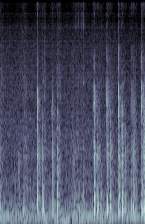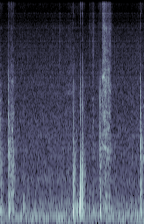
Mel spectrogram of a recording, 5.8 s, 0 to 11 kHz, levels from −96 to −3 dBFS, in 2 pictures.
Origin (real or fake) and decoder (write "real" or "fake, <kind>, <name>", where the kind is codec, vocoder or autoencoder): fake, vocoder, WaveNeXt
